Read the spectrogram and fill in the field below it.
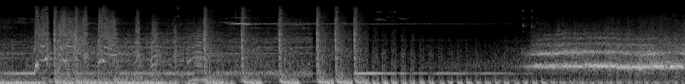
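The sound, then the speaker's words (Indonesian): A sand-hauling truck on a main road in Batang skids with a loud, sustained tire squeal, broken by several sharp, heavy crashing impacts as it runs over a person, then a rough engine-like roar carries on to the end. “Tiba-tiba terdengar suara benturan keras.”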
